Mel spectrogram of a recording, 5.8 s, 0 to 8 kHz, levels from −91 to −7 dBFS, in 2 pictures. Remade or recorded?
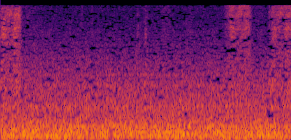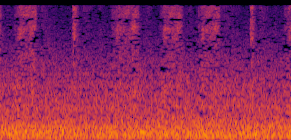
recorded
